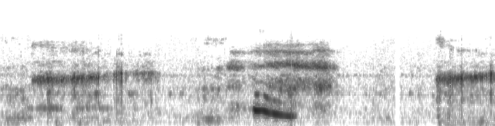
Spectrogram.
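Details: Sleeping dog snoring: high, whistling, squeaky snores on slow breaths, with one falling squeal midway, separated by quiet pauses. Snoring.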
